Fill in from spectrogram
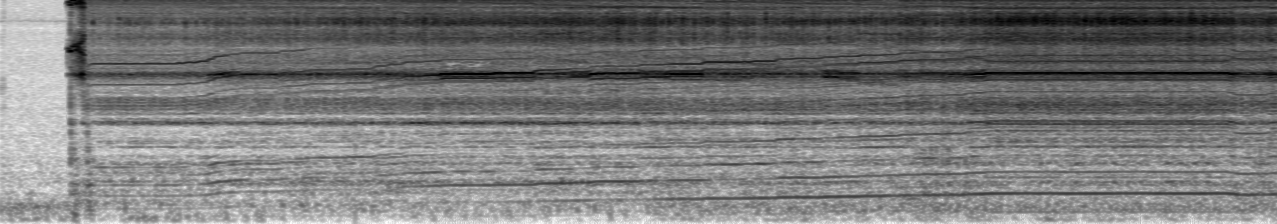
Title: Bad bearings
